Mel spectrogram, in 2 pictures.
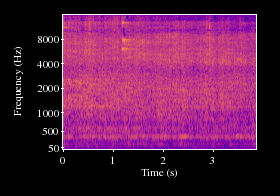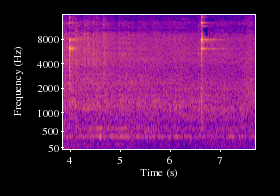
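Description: A large flexo printer slotter die-cutter folder gluer stitcher with Korean-built double stacking counter ejector runs in a factory, giving a steady dense mechanical roar with faint high clicks and a few sharp ticks.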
